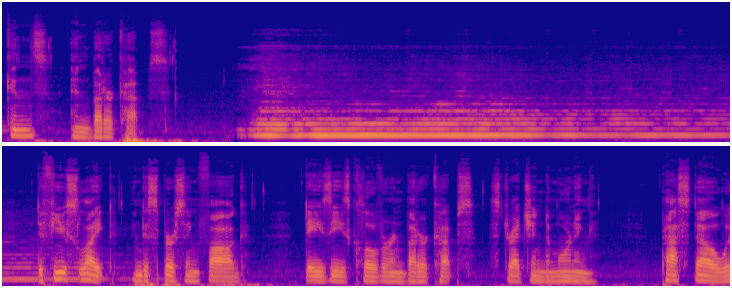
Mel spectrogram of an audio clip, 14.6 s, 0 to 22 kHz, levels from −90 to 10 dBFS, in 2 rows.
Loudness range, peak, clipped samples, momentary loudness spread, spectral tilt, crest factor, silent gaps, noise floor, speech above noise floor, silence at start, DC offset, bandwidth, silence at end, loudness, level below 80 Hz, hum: 4 LU; -6 dBFS; under 0.1%; 14 LU; -6.5 dB/octave; 20 dB; none; -58 dBFS; 33 dB; 0 s; under 0.1%; 13.5 kHz; 0 s; -27 LUFS; -46 dBFS; none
